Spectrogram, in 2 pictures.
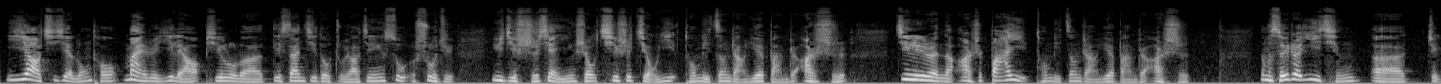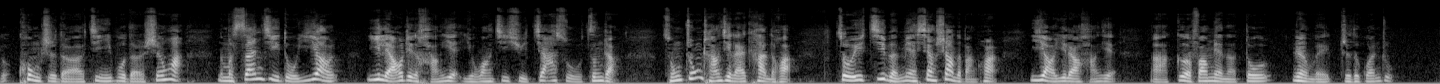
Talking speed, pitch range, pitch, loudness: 285 characters per minute, 135-180 Hz, 150 Hz, -18 LUFS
